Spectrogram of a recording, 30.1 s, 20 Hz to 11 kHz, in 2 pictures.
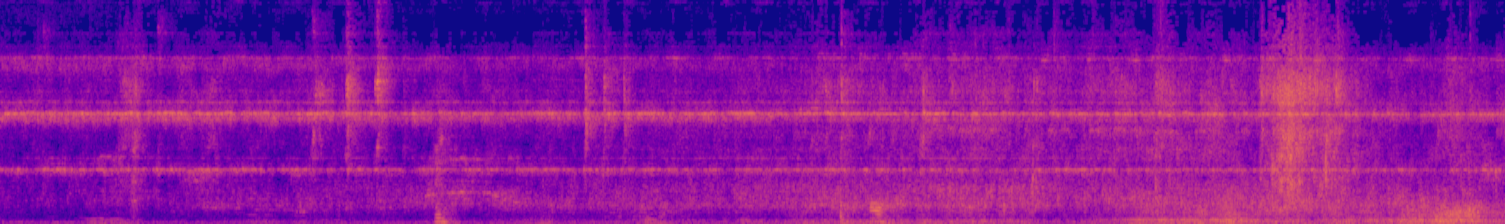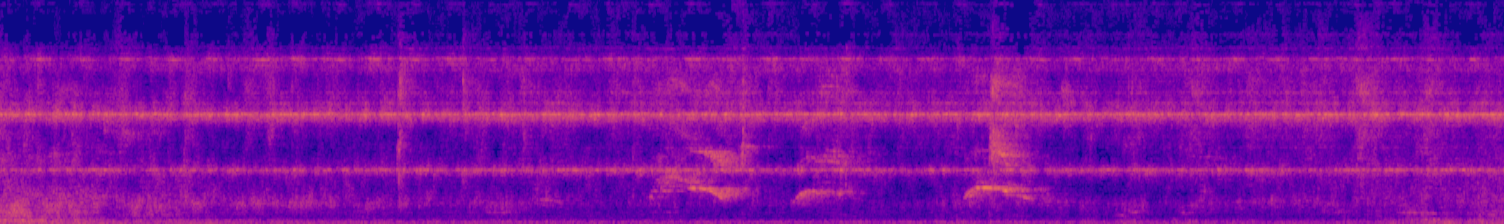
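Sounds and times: rustle: 0:00.0 - 0:18.1
high insect drone: 0:00.0 - 0:30.0.

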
